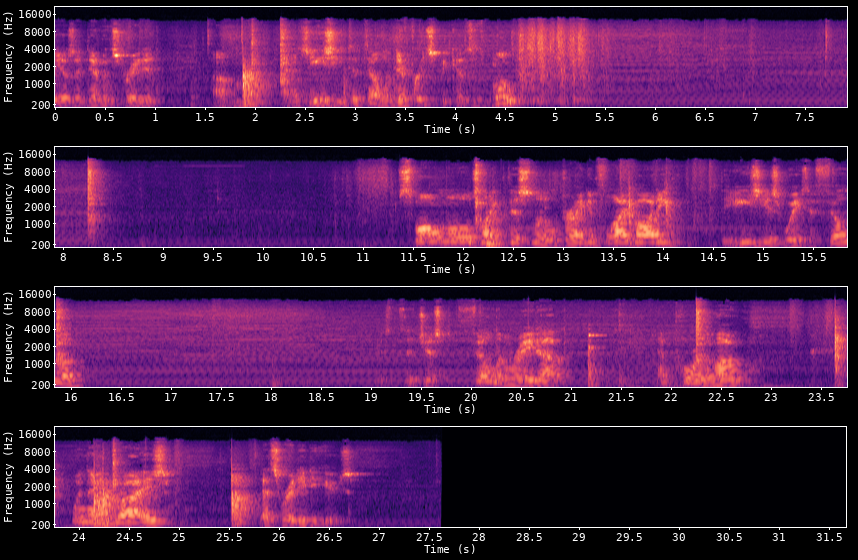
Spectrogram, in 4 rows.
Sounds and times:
Speech: 0:00.0 - 0:04.7, 0:11.4 - 0:16.2, 0:19.1 - 0:21.0, 0:21.9 - 0:22.8, 0:23.9 - 0:25.0, 0:25.8 - 0:26.9.

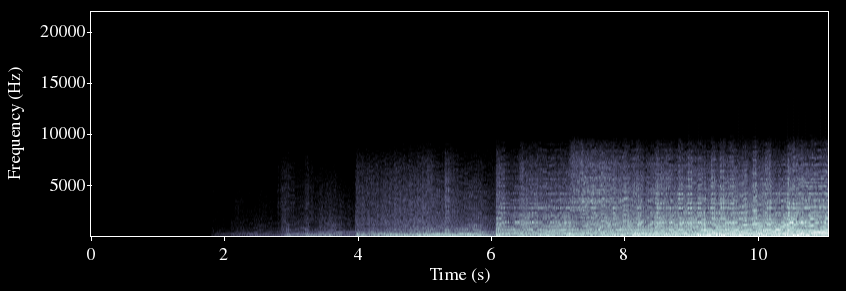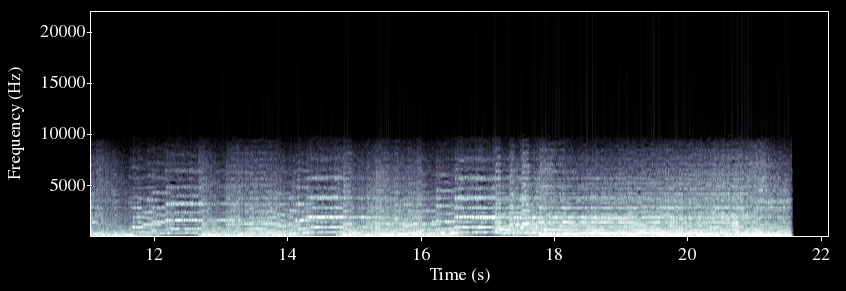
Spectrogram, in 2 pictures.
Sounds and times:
Music: 0:02.2 - 0:21.6.

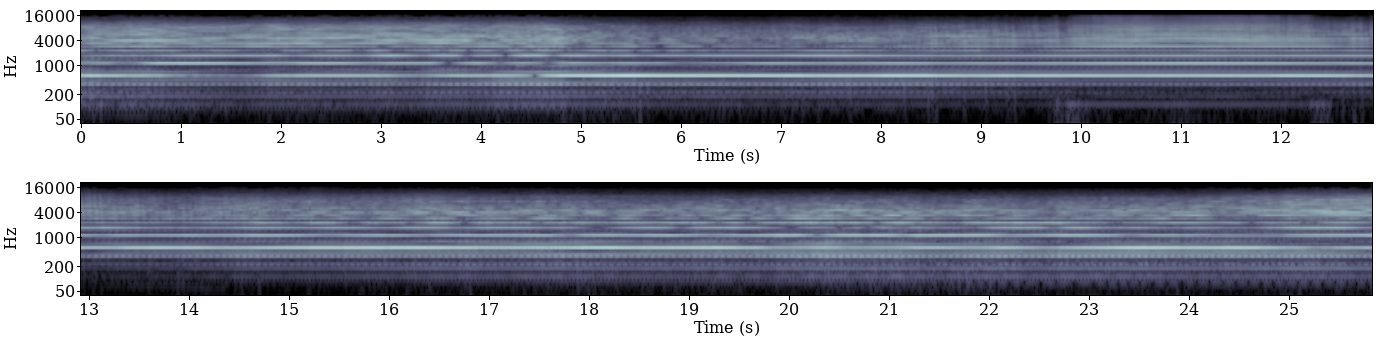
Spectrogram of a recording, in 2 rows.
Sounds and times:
Civil defense siren: 0:00.0 - 0:25.8.

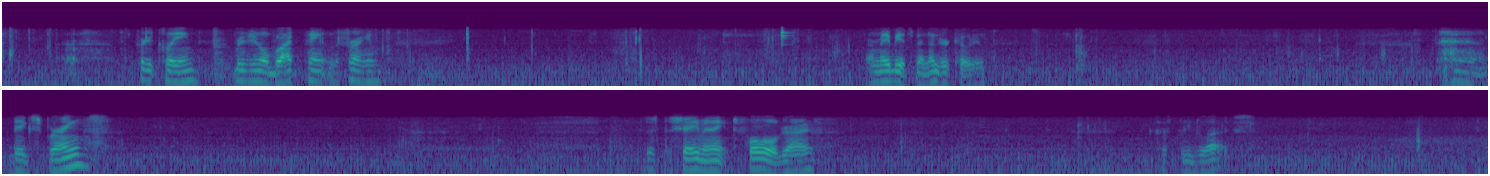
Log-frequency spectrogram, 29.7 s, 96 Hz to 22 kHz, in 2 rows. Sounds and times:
Vehicle: 0:00.0 - 0:29.7
Speech: 0:00.6 - 0:03.9, 0:08.6 - 0:09.9, 0:14.4 - 0:16.0, 0:21.3 - 0:23.1, 0:26.3 - 0:27.4.

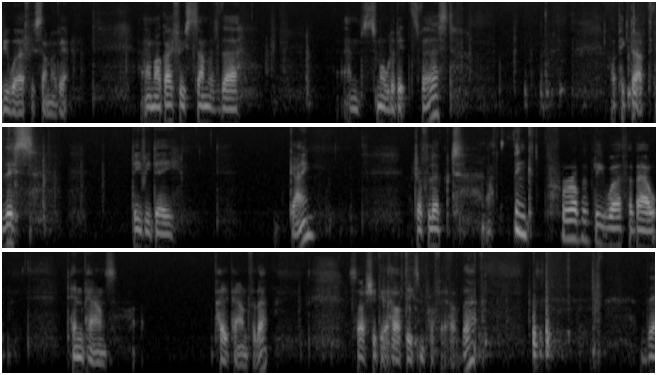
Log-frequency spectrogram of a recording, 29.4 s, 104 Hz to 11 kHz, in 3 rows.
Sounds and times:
Speech: 0:00.0 - 0:01.1, 0:02.1 - 0:03.7, 0:05.1 - 0:06.9, 0:09.1 - 0:10.4, 0:11.8 - 0:12.6, 0:14.1 - 0:14.6, 0:16.0 - 0:19.7, 0:20.6 - 0:21.4, 0:22.8 - 0:23.7, 0:24.8 - 0:26.8.

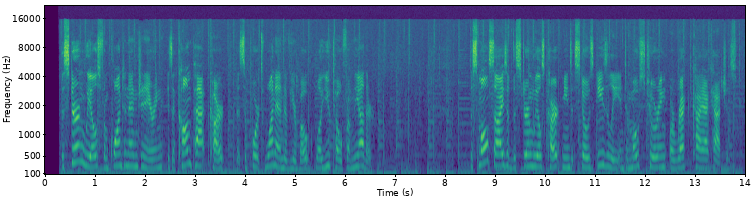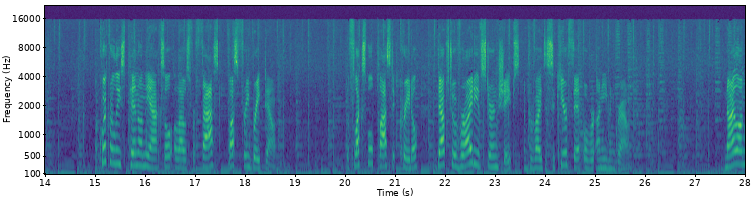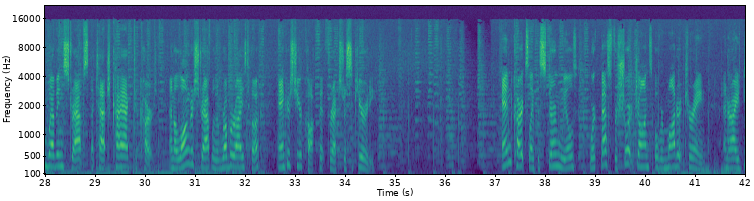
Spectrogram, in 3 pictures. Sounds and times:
Speech: 0:00.3 - 0:06.6, 0:08.5 - 0:13.8, 0:15.0 - 0:18.7, 0:20.0 - 0:25.8, 0:27.6 - 0:34.6, 0:37.1 - 0:42.0
Music: 0:00.3 - 0:42.0.

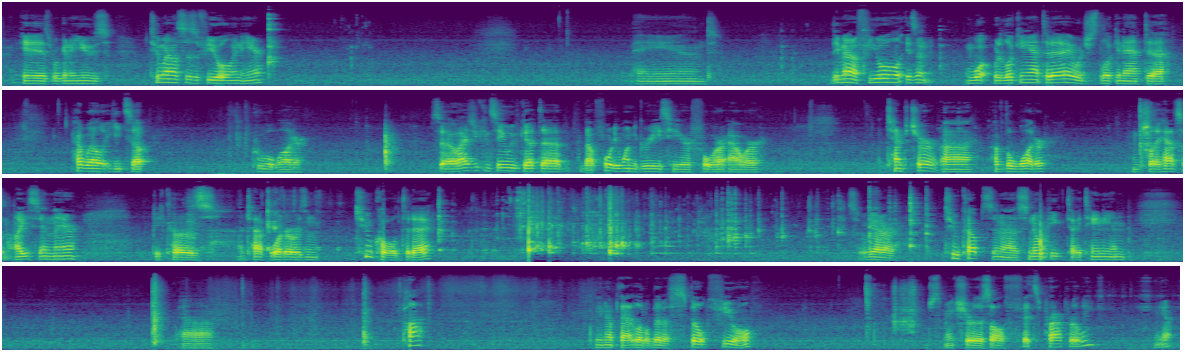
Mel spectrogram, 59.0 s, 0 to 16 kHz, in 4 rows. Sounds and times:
Speech: 0:00.1 - 0:03.4, 0:07.9 - 0:09.0, 0:10.4 - 0:14.7, 0:15.6 - 0:16.7, 0:17.9 - 0:18.6, 0:20.2 - 0:24.4, 0:25.8 - 0:27.9, 0:28.9 - 0:30.5, 0:31.4 - 0:35.0, 0:40.1 - 0:43.6, 0:46.5 - 0:47.0, 0:49.3 - 0:49.7, 0:51.7 - 0:53.8, 0:55.8 - 0:58.1, 0:58.7 - 0:59.0.

